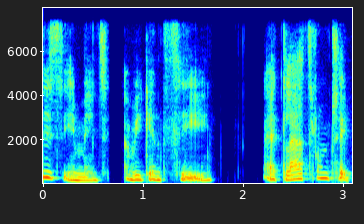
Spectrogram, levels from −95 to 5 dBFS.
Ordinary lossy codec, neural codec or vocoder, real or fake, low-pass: none; codec, 16 kHz, 4.8 kbps, FACodec; fake; 7.2 kHz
